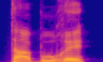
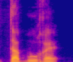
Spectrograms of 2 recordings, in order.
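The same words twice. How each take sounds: First: Tabouret ending on a closed é, "tabouré". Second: Tabouret ending on an open è, "tabourè". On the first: Teacher to class, showing one ending, closed é. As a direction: say tabouret loudly with a closed final é. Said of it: "Il y en a qui disent aussi tabouret". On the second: Teacher to class, showing the other ending, open è. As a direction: tabouret said quickly with an open final è. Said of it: "Il y en a qui disent aussi". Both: Shown as a demonstration.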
